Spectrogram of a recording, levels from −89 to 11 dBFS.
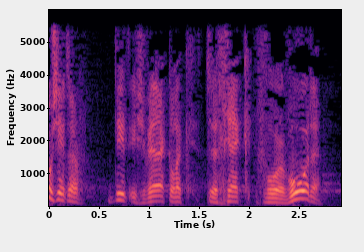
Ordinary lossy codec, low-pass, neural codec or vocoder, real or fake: none; 5.4 kHz; none; real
